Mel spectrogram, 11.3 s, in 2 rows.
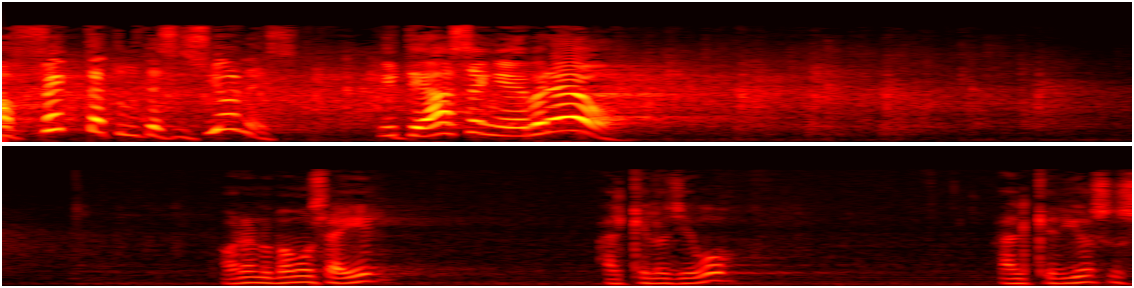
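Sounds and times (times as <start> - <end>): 
speech: 0.0 - 3.3, 6.8 - 7.7, 8.7 - 9.4, 10.6 - 11.3
audience applauding: 0.0 - 5.8.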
